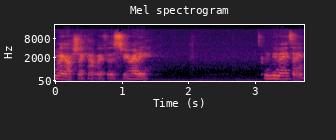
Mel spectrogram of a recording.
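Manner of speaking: very quiet, hushed, flat, dry deadpan monotone. Sprinkling Oreo shards over a dessert, speaking in a dry tone. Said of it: "I said that with a really dry tone".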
